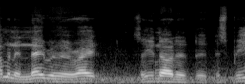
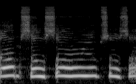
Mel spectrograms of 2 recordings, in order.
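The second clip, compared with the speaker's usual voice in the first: much higher squeaky imitation of a flustered woman; hammed-up high, slightly softer sorry-lady voice; mock apologetic lady; 4 dB quieter than usual. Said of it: "The lady was apologizing".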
